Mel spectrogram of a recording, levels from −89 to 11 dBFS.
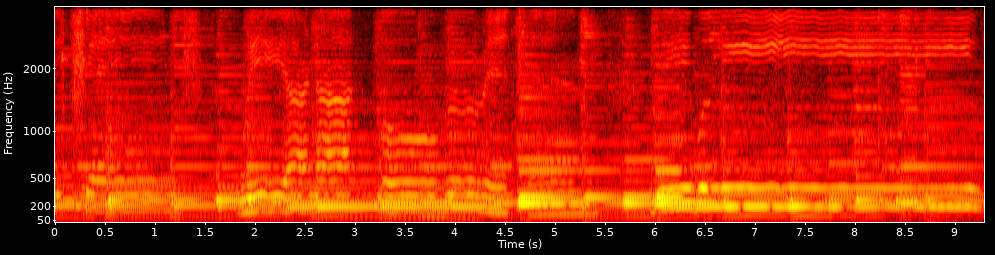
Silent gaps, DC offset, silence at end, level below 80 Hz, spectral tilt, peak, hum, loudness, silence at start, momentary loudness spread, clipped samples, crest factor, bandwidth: none; under 0.1%; 0 s; -54 dBFS; -11.5 dB/octave; -8 dBFS; none; -24 LUFS; 0 s; 9 LU; under 0.1%; 16 dB; 4 kHz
